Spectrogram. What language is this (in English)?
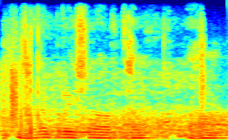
Sanskrit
